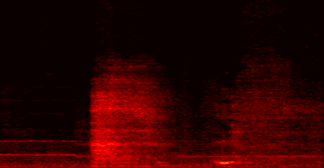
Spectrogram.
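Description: A man weeping: a sharp, gasping sob drawn in about two-thirds of a second in, then a short voiced sob near the end, over a steady held note of background music.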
